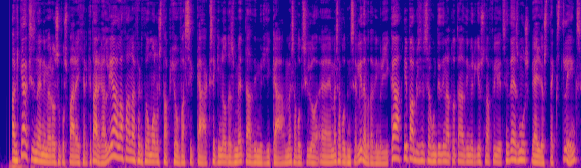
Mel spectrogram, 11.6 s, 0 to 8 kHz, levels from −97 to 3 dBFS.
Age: 20-39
